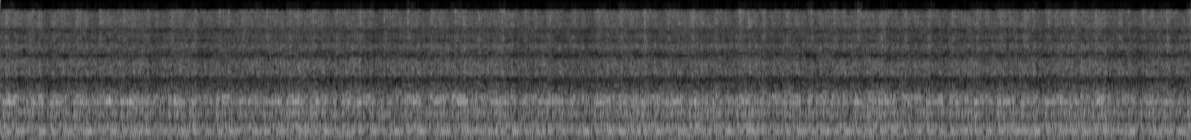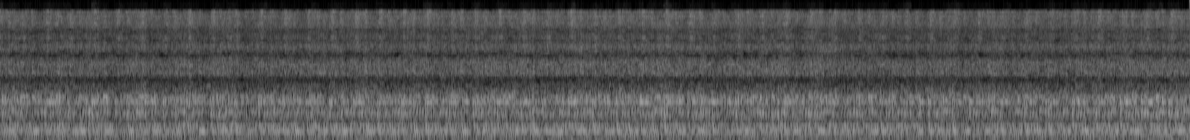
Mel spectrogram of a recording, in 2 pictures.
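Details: Restart of freshly rebuilt engine "Promise" at idle: constant rattly top-end clatter with no single knock. Valve train is far noisier than the new lifter package should make. Owner suspects unmeasured, too-long pushrods and is ordering new ones.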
